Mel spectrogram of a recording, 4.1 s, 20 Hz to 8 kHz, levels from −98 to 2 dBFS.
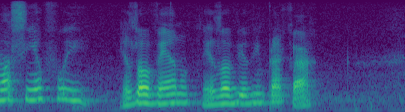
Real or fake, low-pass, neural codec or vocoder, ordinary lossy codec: real; none; none; none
